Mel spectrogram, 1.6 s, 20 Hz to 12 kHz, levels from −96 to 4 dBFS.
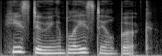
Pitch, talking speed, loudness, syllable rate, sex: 210 Hz, 185 wpm, -17 LUFS, 4.7 syllables/s, female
